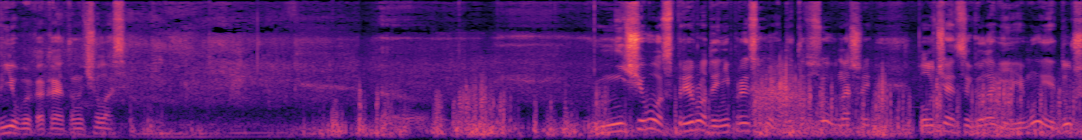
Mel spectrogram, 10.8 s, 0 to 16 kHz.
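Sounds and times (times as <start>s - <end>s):
speech: 0.0s - 1.8s, 6.1s - 10.8s
strong gusty wind with snow buffeting a microphone outdoors: 0.6s - 10.8s
vocal murmur: 1.2s - 5.9s.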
